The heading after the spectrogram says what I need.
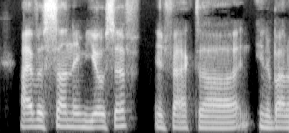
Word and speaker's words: Yosef: in the Bible right the JS are also pronounced like why similar to Hebrew yes yes so it's like literally ysep is ysep not Joseph you know Rahel instead of Rachel uh Johan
